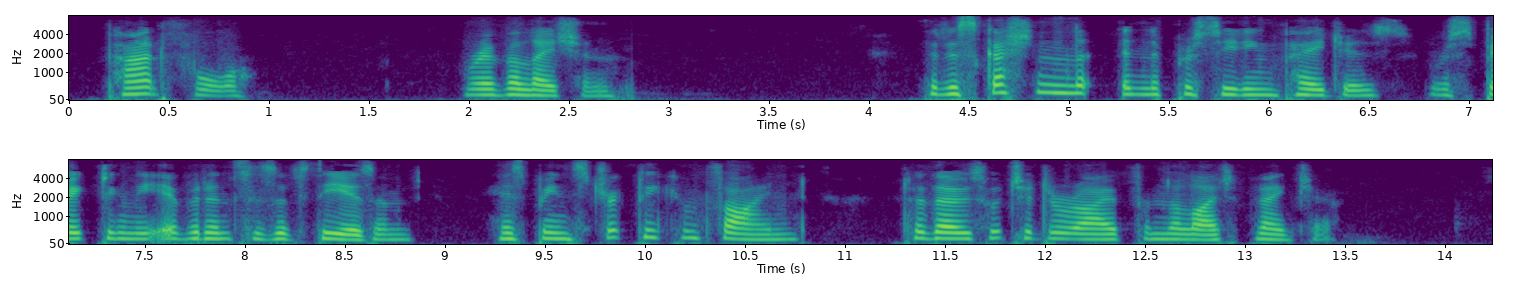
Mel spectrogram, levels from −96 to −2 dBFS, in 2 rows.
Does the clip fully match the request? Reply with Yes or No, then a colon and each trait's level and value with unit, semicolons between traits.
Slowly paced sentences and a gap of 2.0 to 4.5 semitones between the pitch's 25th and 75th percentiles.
Yes: slow, 120 wpm; average, 2.9 semitones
